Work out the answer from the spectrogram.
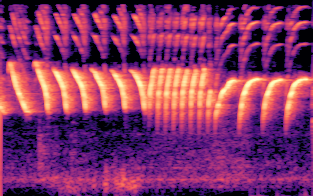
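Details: Canary training song to make canaries sing: a run of slurred descending notes repeated about every quarter second, speeding into a rapid rattle, then rising chirps in a steady series, no background noise.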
